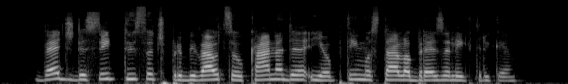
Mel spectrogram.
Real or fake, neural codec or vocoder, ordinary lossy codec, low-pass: fake; codec, 44.1 kHz, 7.8 kbps, Pupu-Codec; Opus, 16 kbps; 19.8 kHz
